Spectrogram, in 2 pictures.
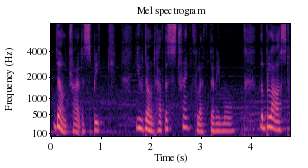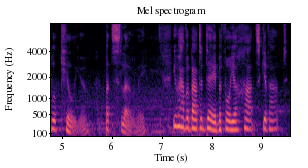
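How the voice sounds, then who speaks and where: Man putting on a high, gleeful villainess. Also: very animated, measured pace, warm tone, faint music behind. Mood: gloating. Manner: taunting, mock-apologetic. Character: gleeful, gloating young female alien villain, freshly regenerated.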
